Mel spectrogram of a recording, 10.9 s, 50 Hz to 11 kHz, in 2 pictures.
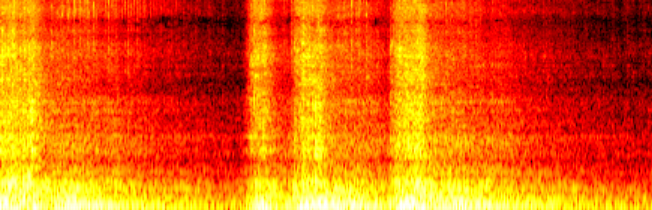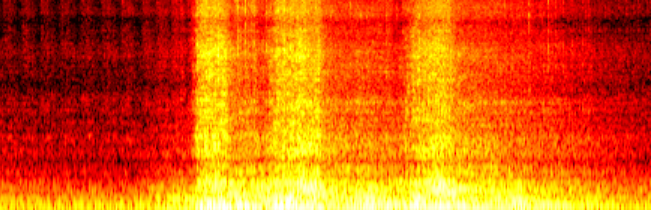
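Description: A 1979 Camaro Z/28 V8 with its restrictive exhaust cut out revs hard in repeated bursts, loud and close, rising and falling in throttle blips with an idle rumble between them.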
